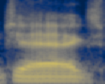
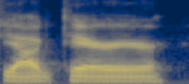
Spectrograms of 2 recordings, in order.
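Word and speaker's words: Jagdterrier: I've got a Yog Terrier here, and some people call them Jags, but it's pronounced Yog Terrier, and he's 8 months old.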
